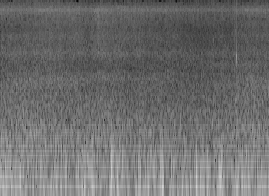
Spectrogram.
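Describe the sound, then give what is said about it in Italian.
Steady wind roars over crashing sea waves during a storm surge, recorded live, in a continuous, dense wash of noise, fairly loud, with brief gusty swells and no voices. “traccia audio di questa eh, fantastica ehm, mareggiata, di questo, eh, di questo meraviglioso suono del vento e delle onde del mare che ho registrato live per te”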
